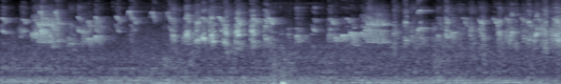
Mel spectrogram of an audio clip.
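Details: A canary singing inside the house: a bright, busy run of chirped and trilled notes, quick rising and falling slurs packed closely together, with one soft low thump midway.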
